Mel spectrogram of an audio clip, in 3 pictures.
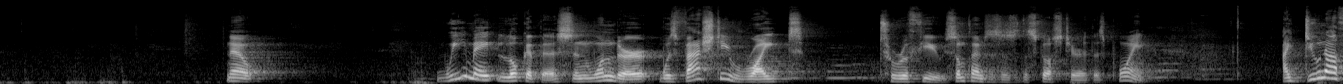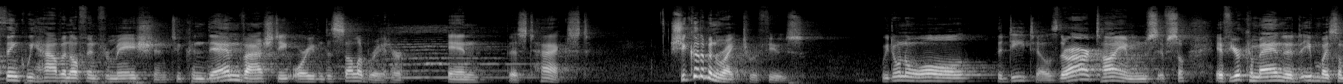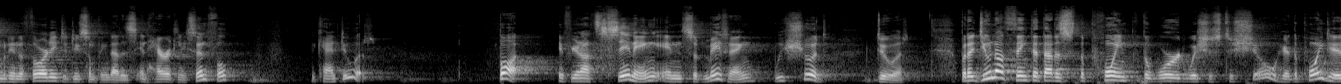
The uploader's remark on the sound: Preached at Shettleston Free Church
